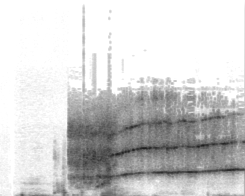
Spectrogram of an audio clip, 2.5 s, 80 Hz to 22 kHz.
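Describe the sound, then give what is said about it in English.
A loud, piercing scream from the 2010 horror film The Crazies that bursts in after a few brief low murmurs and holds a steady, shrill pitch without letting up. “That's a very loud scream, isn't it?”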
